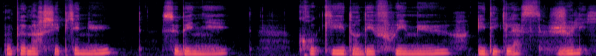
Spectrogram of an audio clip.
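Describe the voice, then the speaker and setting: A woman reading a children's storybook in a hushed, breathy library whisper, in a soft ASMR style. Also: lowish voice, steady tone, slow pace. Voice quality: breathy, unvoiced.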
